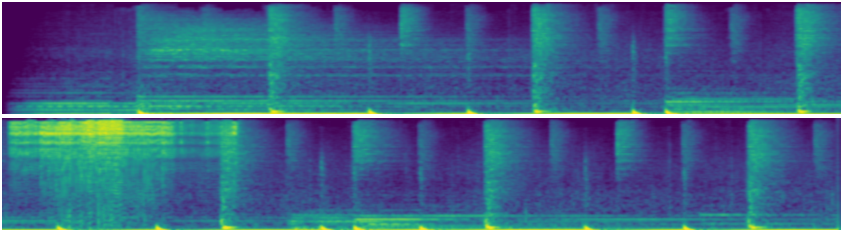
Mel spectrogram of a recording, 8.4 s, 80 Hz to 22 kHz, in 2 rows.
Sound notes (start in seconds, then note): 0.6 mellow music; 4.2 electricity crackles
